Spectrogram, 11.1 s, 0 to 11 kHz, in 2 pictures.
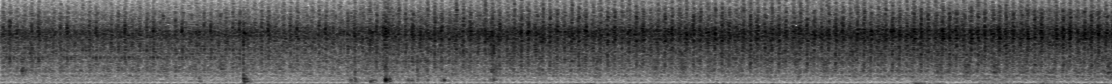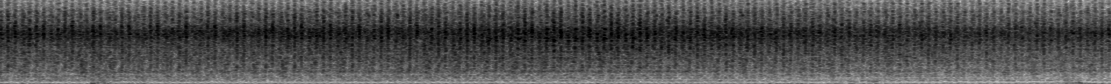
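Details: Toyota 3ZR-FAE with CVT, fully warm idle: light, somewhat uneven tapping about three knocks a second, heard only when warm and quickening when the brake pedal is pressed; knock, cause unclear.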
